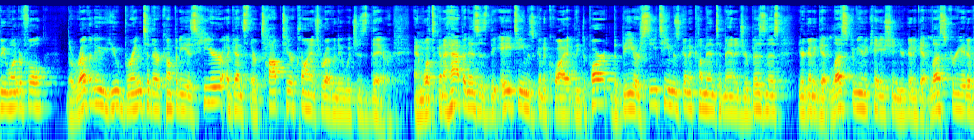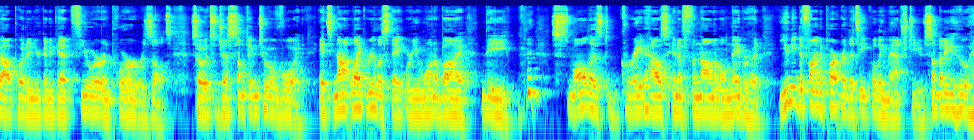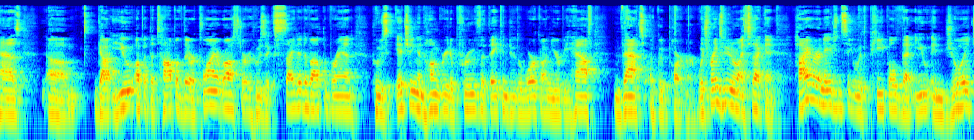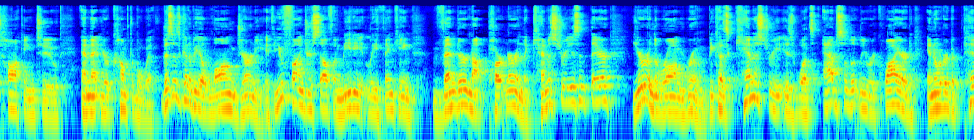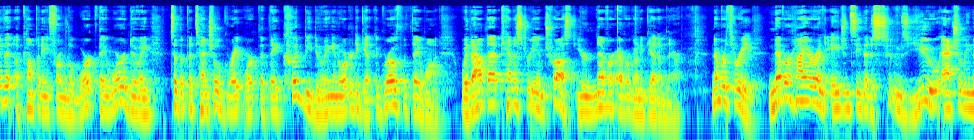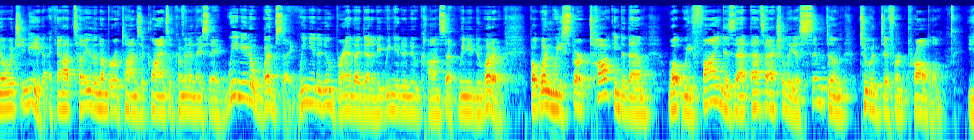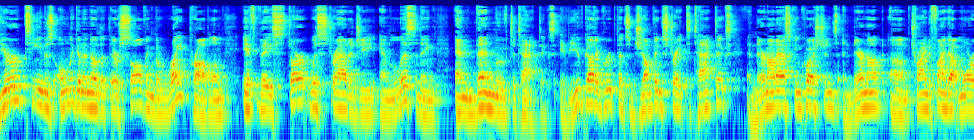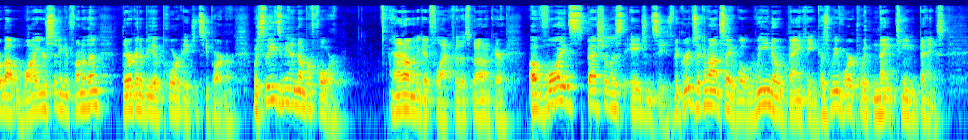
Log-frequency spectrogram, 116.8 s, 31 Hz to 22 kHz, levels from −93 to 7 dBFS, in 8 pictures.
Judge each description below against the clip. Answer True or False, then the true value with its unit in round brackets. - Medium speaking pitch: False (125 Hz)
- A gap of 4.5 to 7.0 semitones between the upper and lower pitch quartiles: True (4.9 semitones)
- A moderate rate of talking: False (215 wpm)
